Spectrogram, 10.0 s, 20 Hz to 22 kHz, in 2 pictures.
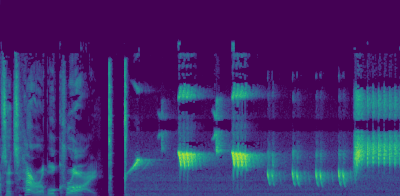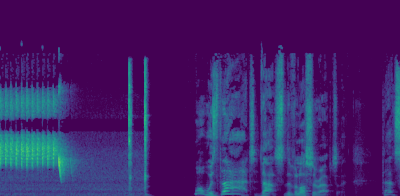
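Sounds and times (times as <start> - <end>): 
speech: 0.0 - 1.4, 7.5 - 9.9
nightingale singing: 1.6 - 6.0.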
